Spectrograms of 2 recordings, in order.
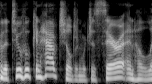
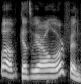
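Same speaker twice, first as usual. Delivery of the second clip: put-on pitched-up Ukrainian accent; 5 semitones higher, 3 dB louder than usual. Retelling a TV scene, speaker quotes Helena in her Ukrainian accent. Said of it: "She's got like a Ukrainian accent".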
